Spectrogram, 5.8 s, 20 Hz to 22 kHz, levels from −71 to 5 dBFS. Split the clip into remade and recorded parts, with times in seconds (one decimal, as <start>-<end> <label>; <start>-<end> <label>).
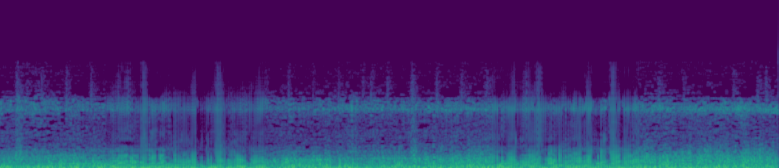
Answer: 0.0-0.8 recorded; 0.8-2.0 remade; 2.0-3.7 recorded; 3.7-4.8 remade; 4.8-5.8 recorded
